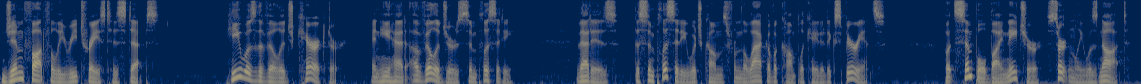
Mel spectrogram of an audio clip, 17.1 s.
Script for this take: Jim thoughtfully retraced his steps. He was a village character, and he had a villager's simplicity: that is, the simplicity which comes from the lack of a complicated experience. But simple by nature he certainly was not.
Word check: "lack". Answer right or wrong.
right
